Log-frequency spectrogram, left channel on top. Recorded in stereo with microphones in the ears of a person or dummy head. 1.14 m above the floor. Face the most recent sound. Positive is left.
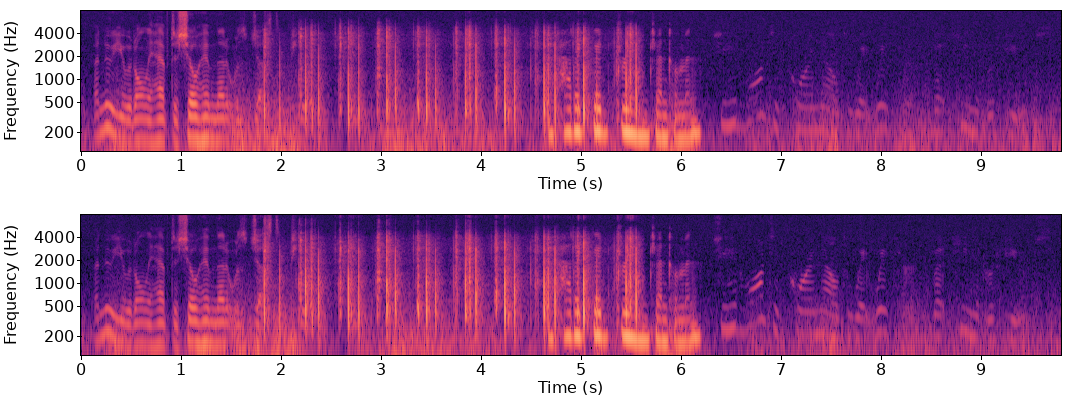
turn(degrees=-50)  # may be behind; listen again after turning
